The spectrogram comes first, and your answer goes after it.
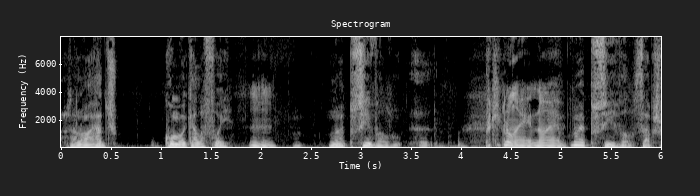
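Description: The voice is somewhat breathy with lively intonation, captured on a very clean recording with a silent background. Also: man. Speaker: radio host. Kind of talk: casual chat. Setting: studio.

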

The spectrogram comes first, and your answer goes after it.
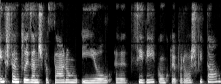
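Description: A woman speaks with ordinary pitch variation in a dry, close recording with no echo. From northern Portugal, Vila Nova de Gaia. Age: 40s. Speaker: nurse. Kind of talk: interview. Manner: halting.

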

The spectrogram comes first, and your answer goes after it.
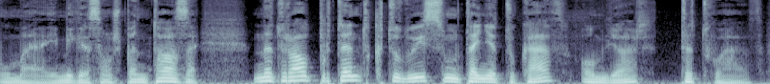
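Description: A man with a dark, mellow, somewhat breathy tone speaks at a moderate pace in a fairly low pitch that swings very widely. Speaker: radio host. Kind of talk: radio presentation.

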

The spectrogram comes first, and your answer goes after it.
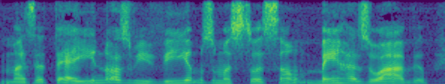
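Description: This woman's fairly low voice swings very widely in pitch, with audible room echo around it. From Portugal, Viseu district, emigrated to Brazil at 10. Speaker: politician. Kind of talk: interview.

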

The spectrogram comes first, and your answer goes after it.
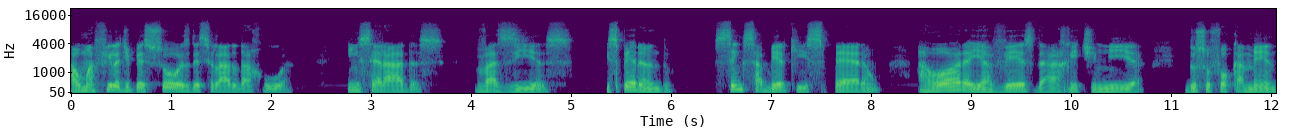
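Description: A man at a medium pitch and a very slow pace, with ordinary pitch variation, a dry, close sound with no echo, and a quiet background. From Brazil, São Paulo. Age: 40s. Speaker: poet and professor. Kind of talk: poetry reading.

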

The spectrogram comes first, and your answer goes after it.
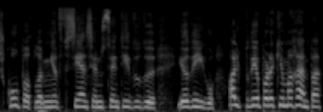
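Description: With ordinary pitch variation, a woman speaks very fast. The background is silent, and the recording is very clean. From Portugal, Porto. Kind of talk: radio interview. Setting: studio. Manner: loud.

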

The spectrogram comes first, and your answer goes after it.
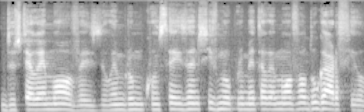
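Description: At a very fast pace, a woman speaks in monotone, flat intonation with a fairly low pitch and a dark, mellow tone. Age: 20s. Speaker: psychology student. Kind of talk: panel discussion.

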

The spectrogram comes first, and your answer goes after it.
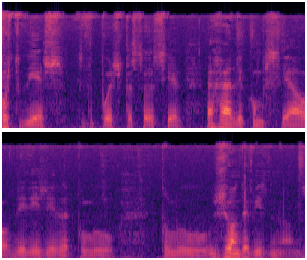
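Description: A man talks at a fairly slow pace. His very deep, low voice has a dark, mellow tone. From Angola (Lunda Norte), then Portugal. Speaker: jazz programmer and festival director. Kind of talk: interview. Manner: hesitant, many fillers.

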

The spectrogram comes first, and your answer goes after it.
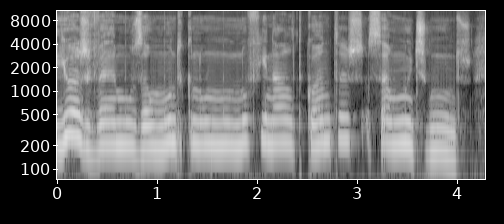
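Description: In a European Portuguese accent, a woman speaks on a very clean recording with a silent background. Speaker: podcast host. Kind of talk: casual chat.

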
